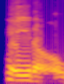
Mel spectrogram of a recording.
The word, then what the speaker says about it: Tatel: So you've already heard about Judge Tatel, and yes, it's pronounced Tatel. We've heard a lot of different pronunciations.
